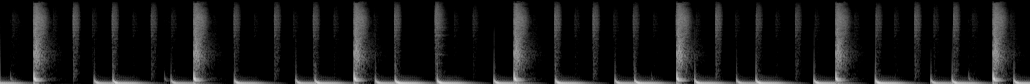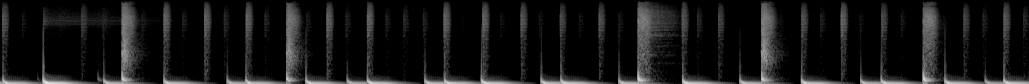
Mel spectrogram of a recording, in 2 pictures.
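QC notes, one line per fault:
Throughout: generation loss. The music sounds swirly, smeared and hollow, with blurred attacks, likely from about four passes through an MP3 codec, which fits a 128 kbit/s chain. The spectrogram shows accumulating holes and speckle below a cutoff at 20 kHz, and the waveform shows softened transients.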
